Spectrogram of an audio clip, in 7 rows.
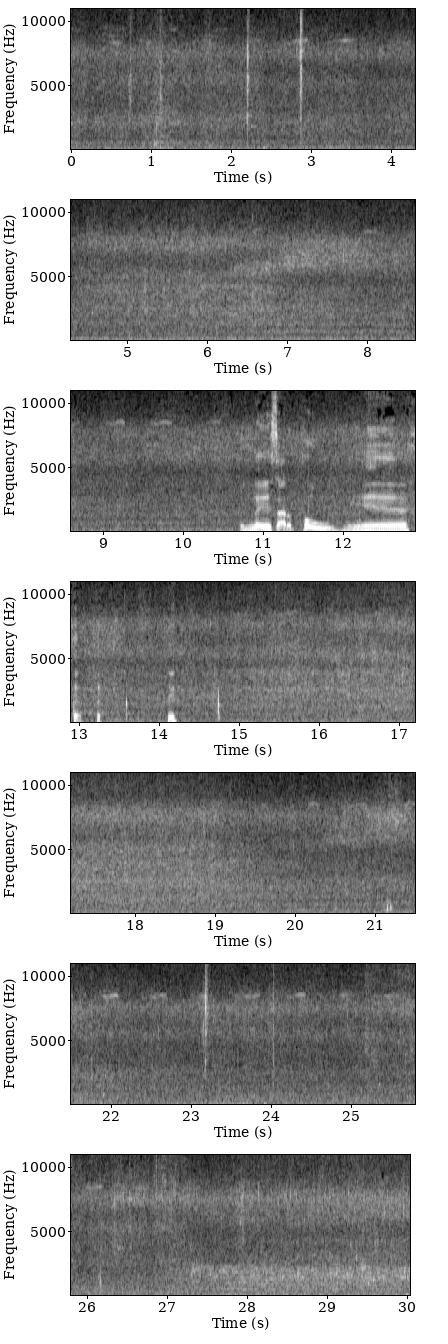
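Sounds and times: river water rushing over rocks: 0.0s - 30.0s.

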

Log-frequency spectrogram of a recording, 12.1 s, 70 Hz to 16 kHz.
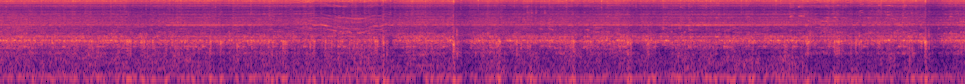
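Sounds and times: bicycle road rumble: 0.0s - 12.0s.

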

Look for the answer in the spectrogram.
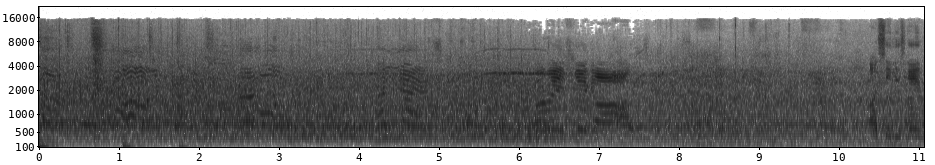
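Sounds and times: stadium crowd chanting and shouting: 0.0s - 11.0s.

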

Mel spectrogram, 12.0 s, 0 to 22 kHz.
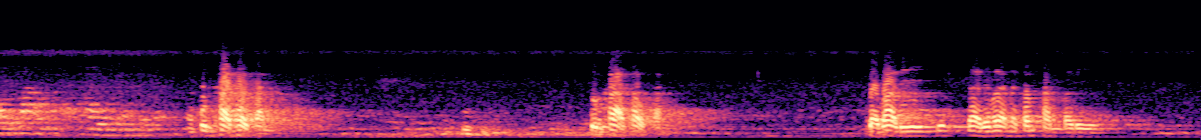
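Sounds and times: faint low voice murmuring: 0.0s - 7.9s, 9.4s - 12.0s
steady high-pitched whine: 0.0s - 12.0s
man speaking: 1.9s - 3.0s, 5.8s - 7.1s, 8.7s - 11.1s.

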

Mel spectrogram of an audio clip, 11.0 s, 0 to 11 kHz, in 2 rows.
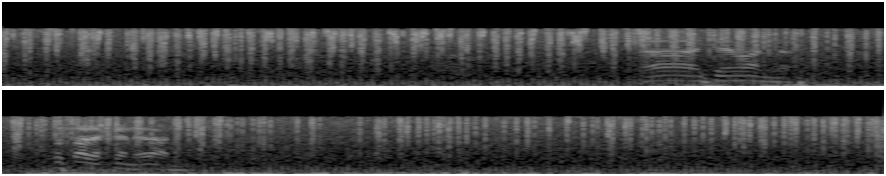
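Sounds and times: bike tyres rattling on stones: 4.0s - 11.0s.

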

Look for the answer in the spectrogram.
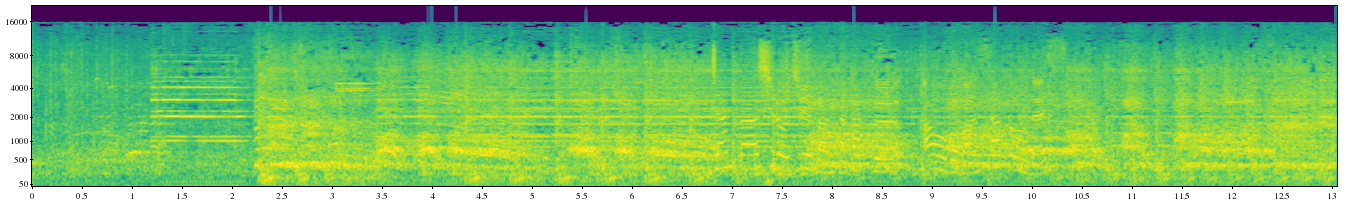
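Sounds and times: crowd noise: 0.0s - 13.0s
cheer squad chanting in unison: 2.2s - 13.0s
low regular drum beats: 2.2s - 13.0s.

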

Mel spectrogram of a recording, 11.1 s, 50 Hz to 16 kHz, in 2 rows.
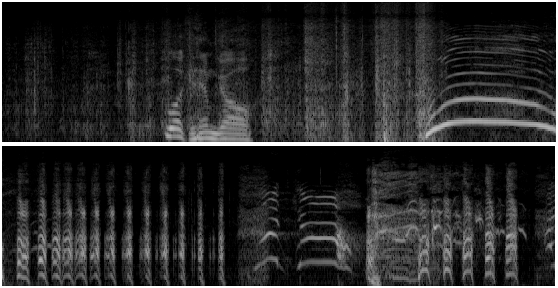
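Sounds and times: child yelling: 8.0s - 9.2s.

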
